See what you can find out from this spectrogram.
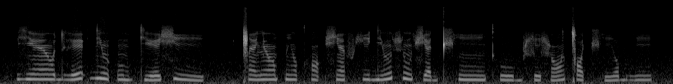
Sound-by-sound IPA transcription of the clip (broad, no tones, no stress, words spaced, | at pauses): zʲɛ̃ːo̯ dʱeʔ dʲũʔũb tʲe ɕi | ǁɛ̃lʲɔ̃pĩo̯ kʰɔ̃ʔɕɛ̃fçi dʲũsũ ɕɛdt͡ʃʰĩːkʰuːb ɬiɬɔ̃ǀɔ t͡ʃʰio̯bʱi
